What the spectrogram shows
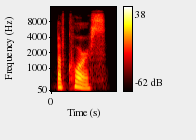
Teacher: When they are certain, their voice goes down strongly.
